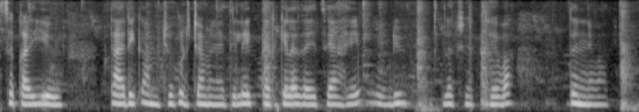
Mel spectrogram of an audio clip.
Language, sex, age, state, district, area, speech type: Marathi, female, 18-30, Maharashtra, Satara, urban, spontaneous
